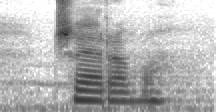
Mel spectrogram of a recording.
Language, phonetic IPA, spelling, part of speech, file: Belarusian, [ˈt͡ʂɛrava], чэрава, noun, Be-чэрава.ogg
- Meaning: 1. belly, intestine 2. womb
